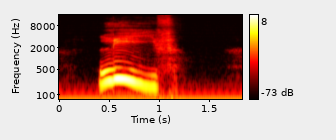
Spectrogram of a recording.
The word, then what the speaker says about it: leave: Leave. Avec un i long, puisqu'il y a deux voyelles côte à côte.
